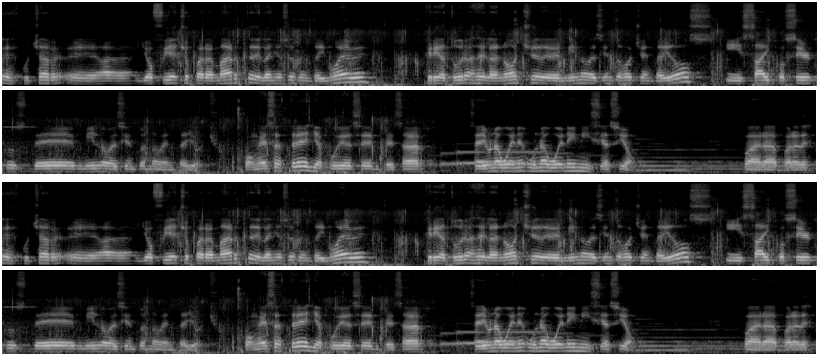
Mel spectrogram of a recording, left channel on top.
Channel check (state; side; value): identical; both; correlation 1.00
